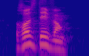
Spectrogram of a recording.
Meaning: 1. compass rose 2. wind rose
- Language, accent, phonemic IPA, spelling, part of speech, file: French, France, /ʁoz de vɑ̃/, rose des vents, noun, LL-Q150 (fra)-rose des vents.wav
